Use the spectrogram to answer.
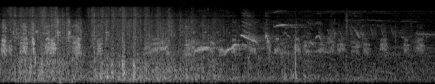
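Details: Two male Mallards fighting over a female clash in a rapid burst of rasping, nasal calls and loud water splashing, and the scuffle eases off after about three seconds.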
